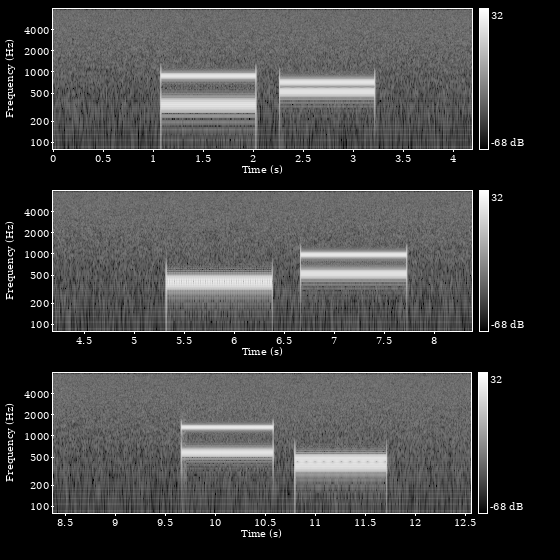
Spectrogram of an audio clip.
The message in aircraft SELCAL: BL-FJ CD-FM GR-CE

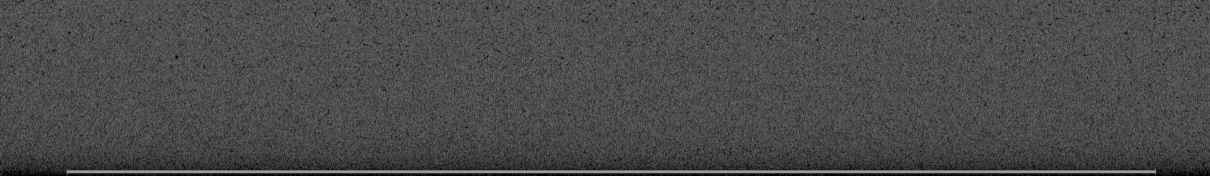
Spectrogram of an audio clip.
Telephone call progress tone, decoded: dial tone

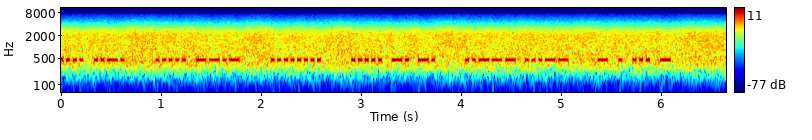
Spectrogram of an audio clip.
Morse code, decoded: … 5Q <HH> 5NN 23 TEST

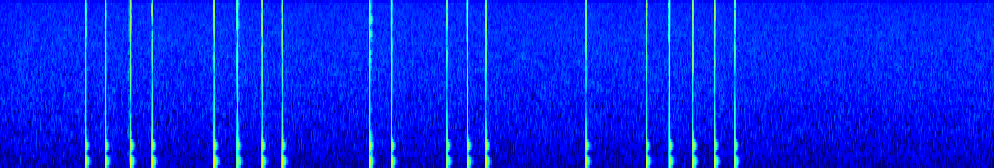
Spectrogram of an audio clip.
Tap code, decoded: THE

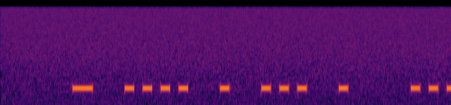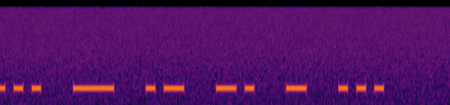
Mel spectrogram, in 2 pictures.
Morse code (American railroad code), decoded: THESE PLANTS

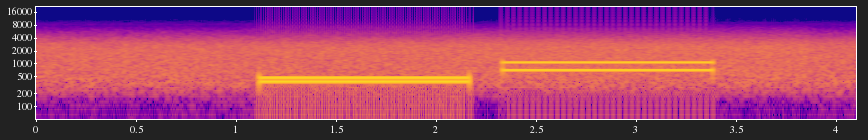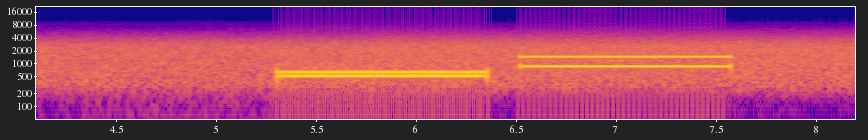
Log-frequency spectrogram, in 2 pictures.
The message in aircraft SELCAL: CE-JP FH-LS

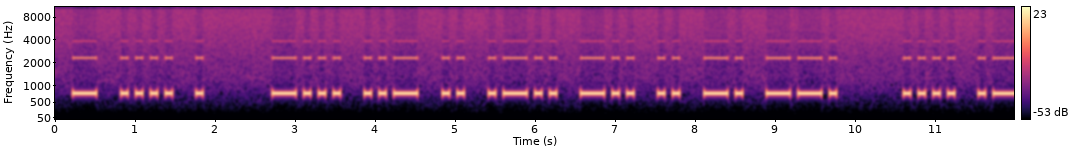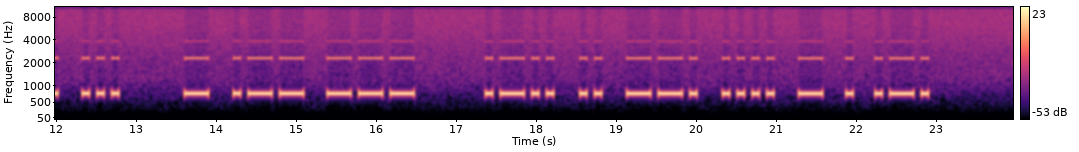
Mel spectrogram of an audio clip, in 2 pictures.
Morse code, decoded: THE BUILDING HAS TWO LIGHTER

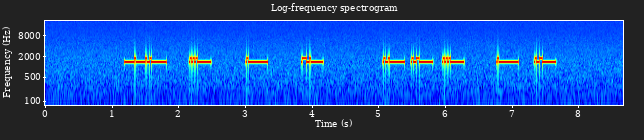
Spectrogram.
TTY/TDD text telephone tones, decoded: 6N26W

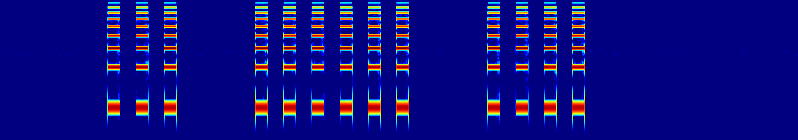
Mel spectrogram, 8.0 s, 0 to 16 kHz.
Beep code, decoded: 3-6-4

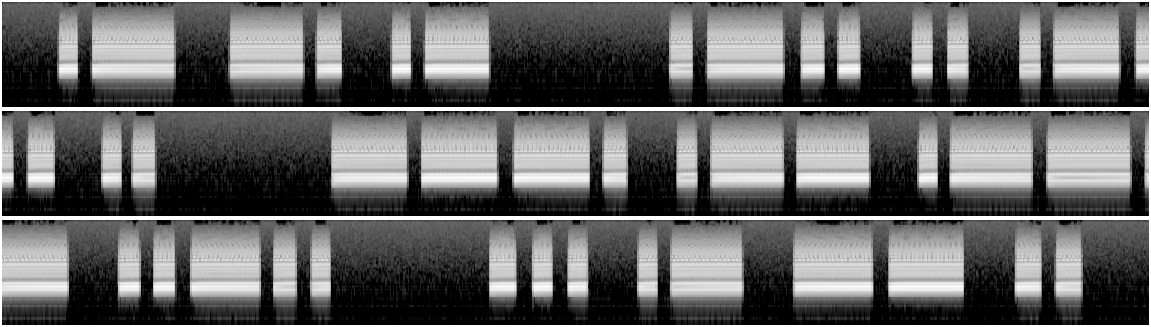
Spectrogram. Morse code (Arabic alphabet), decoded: انا ليلي زوجه سامي

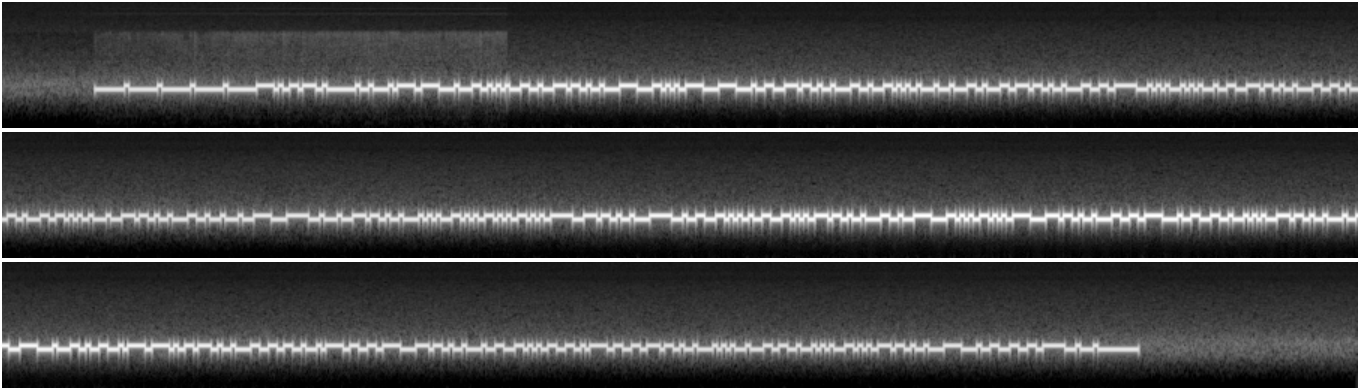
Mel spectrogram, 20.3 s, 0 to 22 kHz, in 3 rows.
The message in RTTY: 39760 94992 04177 85662 87741 01951 64445 52424 09449 89206 29723 80389 24838 67064 92851

